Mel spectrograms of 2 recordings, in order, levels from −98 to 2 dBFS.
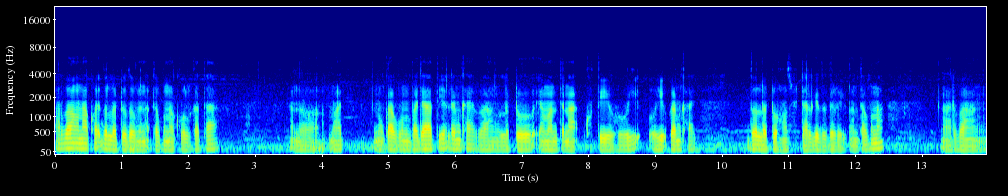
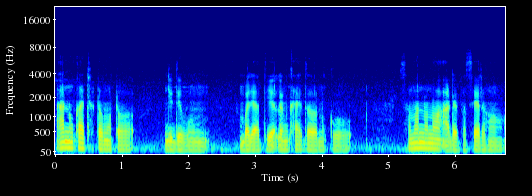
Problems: background sounds at intervals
